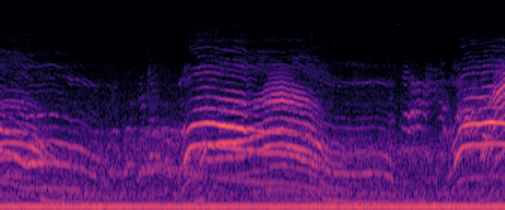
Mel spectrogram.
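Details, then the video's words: Mating-season cats wailing, overlapping long wavering yowls that swell higher and sink into low groans, one call following another almost without pause, against a steady low hum. "creepy Cats Talking"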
